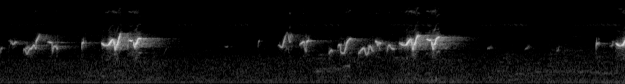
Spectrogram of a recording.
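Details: Black-crested bulbul sound for luring wild birds: cheerful whistled phrases with quick zigzag notes, grouped in bursts separated by short silences, ending with a fresh phrase.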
